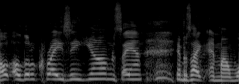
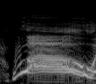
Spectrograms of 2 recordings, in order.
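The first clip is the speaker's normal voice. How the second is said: high, loud startled shout; nurse shouting; 12 semitones higher, 7 dB louder than usual. Retold or imitated. Nurse shouting in surprise as the baby arrives, loud. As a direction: yell it as the baby suddenly comes. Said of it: "the nurse is like".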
